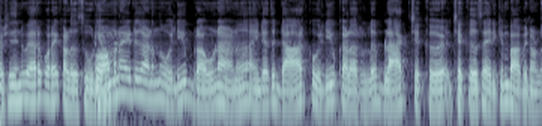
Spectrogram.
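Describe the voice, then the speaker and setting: A man at medium pitch speaks in a dark, mellow tone with ordinary pitch variation. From Kerala, India. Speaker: wildlife documentary narrator. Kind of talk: nature documentary narration.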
